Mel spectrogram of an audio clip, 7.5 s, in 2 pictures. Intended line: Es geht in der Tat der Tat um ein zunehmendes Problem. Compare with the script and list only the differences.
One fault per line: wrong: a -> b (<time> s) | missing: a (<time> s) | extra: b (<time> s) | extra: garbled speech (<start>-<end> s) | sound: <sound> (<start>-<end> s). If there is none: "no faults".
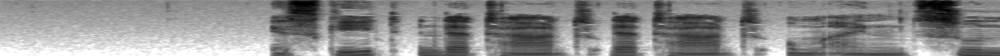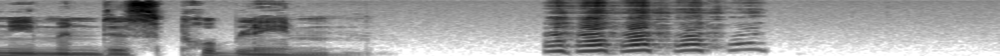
sound: laugh (5.8-6.7 s)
